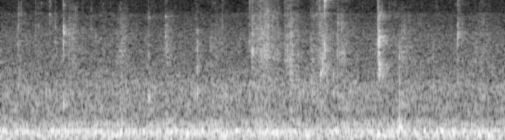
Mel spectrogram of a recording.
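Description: Chewing and crunching tortilla chips: scattered small crisp crunches at irregular intervals over a steady low hum.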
